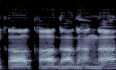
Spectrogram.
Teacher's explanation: तो इसमें अ, आ, क वर्ग विसर्जनीय विसर्ग और ह का उच्चारण स्थान कंठ होता है।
